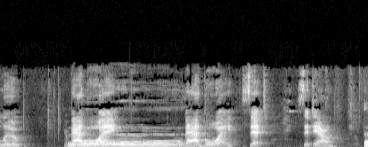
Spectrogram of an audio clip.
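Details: Male Siberian Husky indoors throwing a tantrum after getting into the trash and being scolded: long wavering harmonic howl-talk rising and falling, then shorter yowling bursts, with a person's voice between.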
